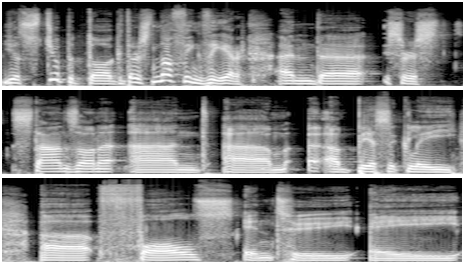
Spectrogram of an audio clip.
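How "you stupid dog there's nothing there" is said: put-on Russian-type accent, pitched high. Voicing a character from the east who curses a dog: Russian-ish accent. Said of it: "they're gonna have Russianish type accents".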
